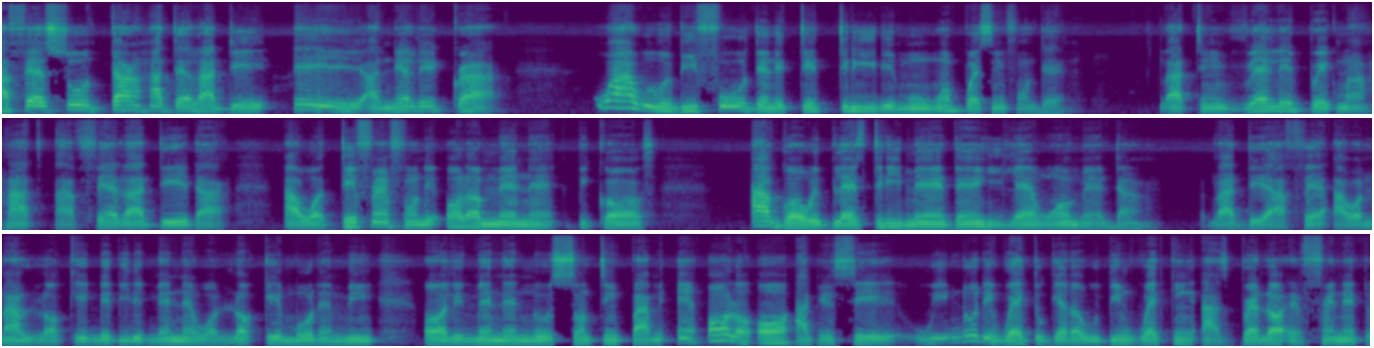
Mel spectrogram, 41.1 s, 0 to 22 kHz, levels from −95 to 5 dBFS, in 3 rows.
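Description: At 3.17 s the speech jumps, likely a dropped buffer (overrun), where roughly 20 ms got overwritten before being read and the edges spliced together.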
